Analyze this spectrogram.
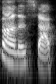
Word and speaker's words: Fahnestock: now you do now you know how to pronounce my last name correctly i can say fauna stock can you general how about those cowboys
